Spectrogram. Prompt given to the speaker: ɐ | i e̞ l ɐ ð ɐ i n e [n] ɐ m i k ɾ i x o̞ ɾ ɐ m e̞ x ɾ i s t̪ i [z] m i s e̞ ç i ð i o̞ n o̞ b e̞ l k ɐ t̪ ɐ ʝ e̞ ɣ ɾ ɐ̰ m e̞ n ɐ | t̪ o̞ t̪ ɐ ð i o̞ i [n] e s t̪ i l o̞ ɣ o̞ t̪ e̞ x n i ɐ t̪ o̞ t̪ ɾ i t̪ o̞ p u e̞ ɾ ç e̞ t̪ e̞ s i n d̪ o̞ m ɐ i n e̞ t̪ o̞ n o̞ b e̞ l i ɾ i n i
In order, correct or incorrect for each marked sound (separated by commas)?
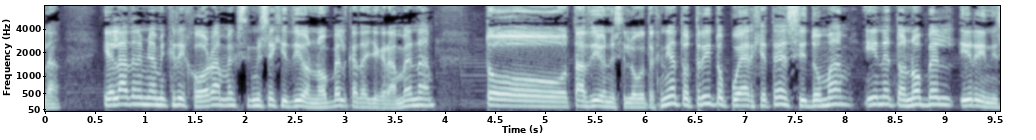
incorrect, incorrect, correct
